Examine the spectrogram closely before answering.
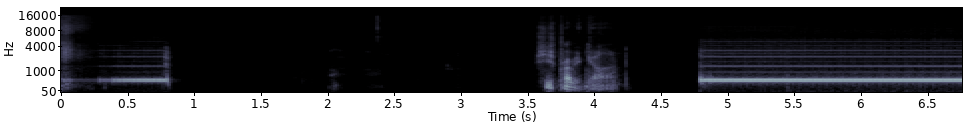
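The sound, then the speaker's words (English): A phone call dialing on speakerphone: a short burst of steady buzzing tone, a pause with a brief spoken remark, then the same droning tone resumes and holds loudly. “I'm going to talk to her while I'm... Hang on one sec. I'll put her on speaker so you can hear.”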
